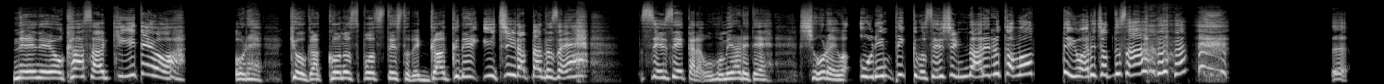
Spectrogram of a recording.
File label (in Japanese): 少年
